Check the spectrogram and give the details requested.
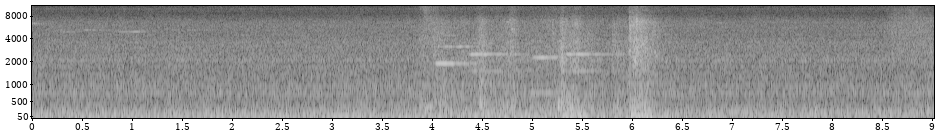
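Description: JR West 221 series electric train running, heard from inside the car: a steady rolling rumble, with a cluster of sharp wheel knocks and several brief high metallic squeals between about four and six seconds in.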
